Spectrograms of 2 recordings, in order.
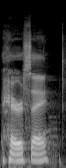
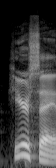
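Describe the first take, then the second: First: The first syllable sounds like 'hair'. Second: The first syllable sounds like 'here'. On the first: The speaker calls it wrong. "Not ha hairsay" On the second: The speaker calls it right. "that sounds good"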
